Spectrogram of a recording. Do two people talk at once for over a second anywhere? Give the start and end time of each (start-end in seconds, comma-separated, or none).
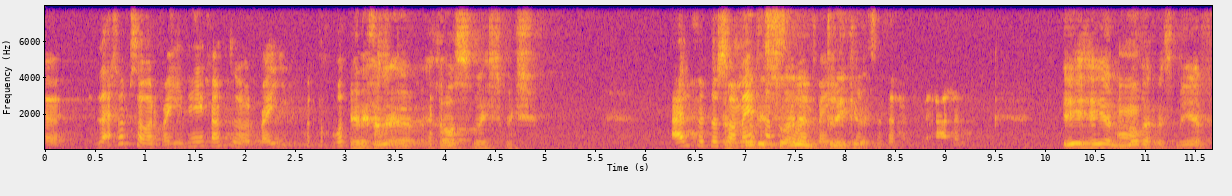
6.8-8.2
